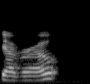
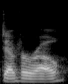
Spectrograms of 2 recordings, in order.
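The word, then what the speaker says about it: Deveraux: So my mom picked a book by Jude Devereaux. That's how you say her name, right? – Mm-hmm. I know that because one of the Golden Girls is Blanche Devereaux, and that's how I know how to pronounce her name.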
